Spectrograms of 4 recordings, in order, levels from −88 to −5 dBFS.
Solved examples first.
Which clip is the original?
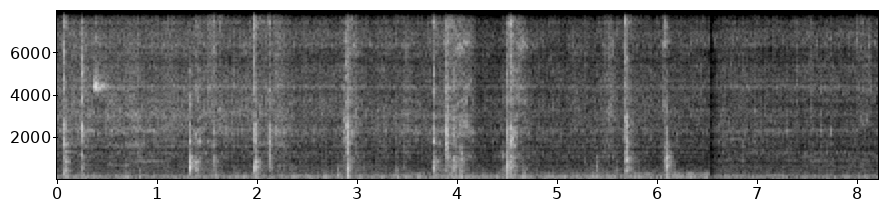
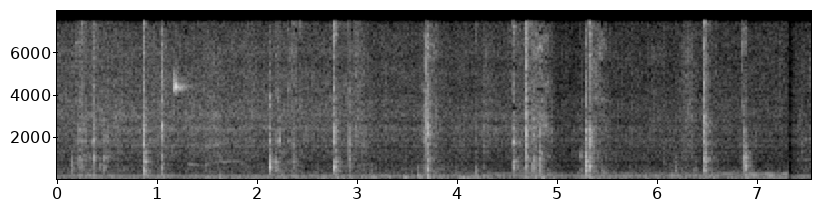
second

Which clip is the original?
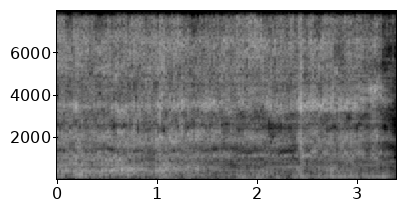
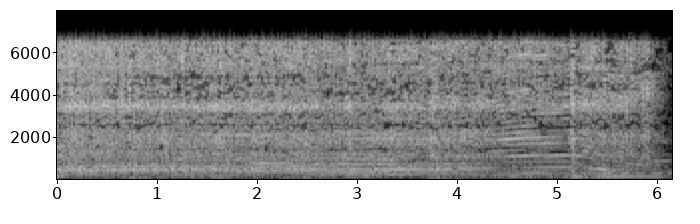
second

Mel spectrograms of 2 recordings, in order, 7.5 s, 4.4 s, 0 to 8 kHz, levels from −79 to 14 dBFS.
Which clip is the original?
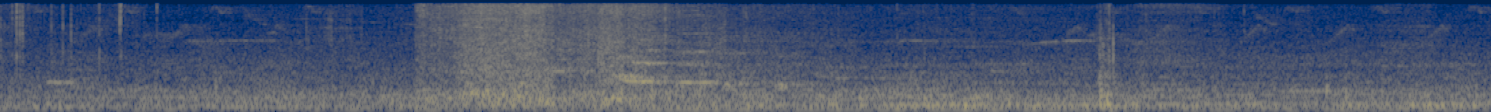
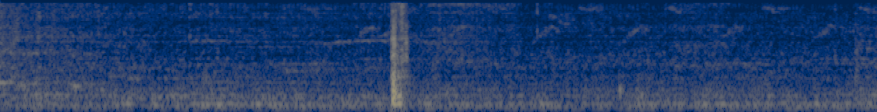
first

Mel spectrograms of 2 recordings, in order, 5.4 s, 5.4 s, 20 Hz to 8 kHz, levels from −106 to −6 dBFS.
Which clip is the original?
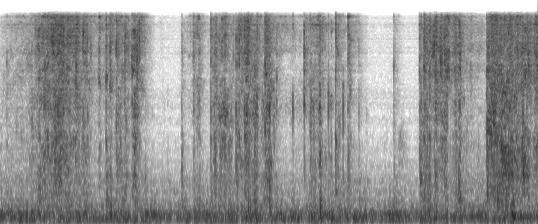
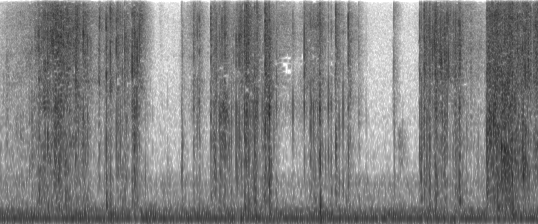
second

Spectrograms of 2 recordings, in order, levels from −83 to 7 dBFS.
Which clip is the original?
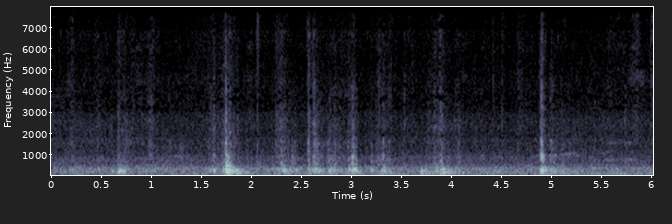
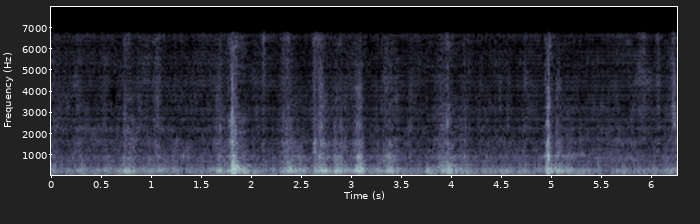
first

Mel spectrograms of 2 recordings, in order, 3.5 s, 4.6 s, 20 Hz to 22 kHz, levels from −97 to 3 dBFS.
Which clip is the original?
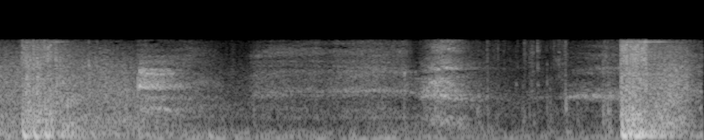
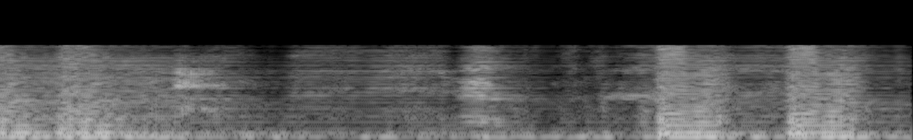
first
